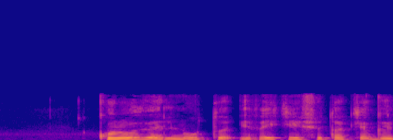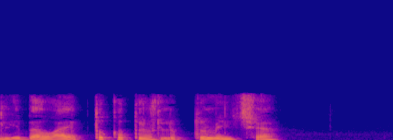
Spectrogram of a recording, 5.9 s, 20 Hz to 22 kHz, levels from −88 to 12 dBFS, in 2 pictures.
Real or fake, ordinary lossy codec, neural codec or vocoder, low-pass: real; MP3, 48 kbps; none; 7.2 kHz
